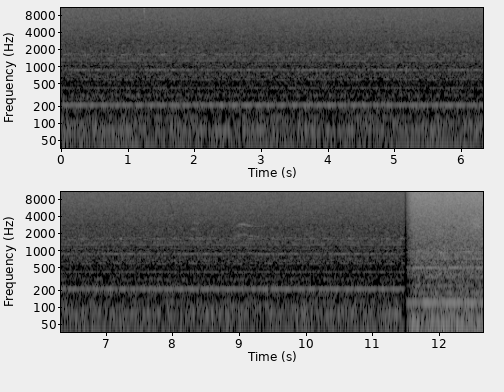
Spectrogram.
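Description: Faint steady low hum with a constant pitch, unchanging throughout, cut off abruptly near the end.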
